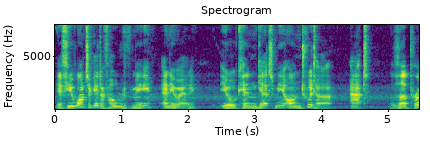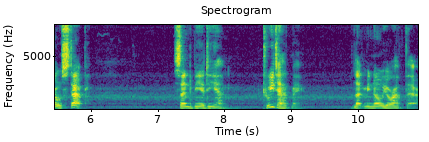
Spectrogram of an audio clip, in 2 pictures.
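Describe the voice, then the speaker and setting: A man with a fairly high voice speaks at a moderate pace, his pitch moving in an ordinary way, with long, frequent pauses. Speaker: podcast host. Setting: podcast outro.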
